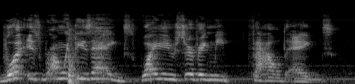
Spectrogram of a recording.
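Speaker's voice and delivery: exasperated, frustrated, very high-pitched outburst. Playing a character pounding a fist on the counter over eggs: frustrated complaint. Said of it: "being very frustrated about it".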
